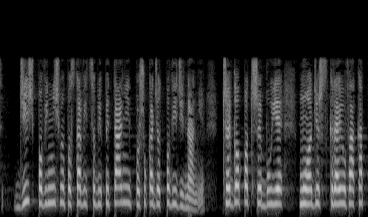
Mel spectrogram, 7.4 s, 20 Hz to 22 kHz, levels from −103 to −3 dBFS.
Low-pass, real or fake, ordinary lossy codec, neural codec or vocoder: 7.2 kHz; real; none; none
